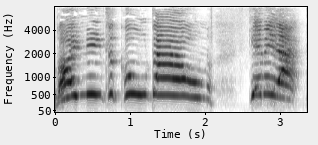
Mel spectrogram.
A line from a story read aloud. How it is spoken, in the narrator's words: she screeched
